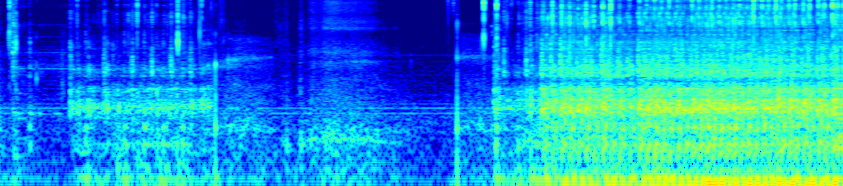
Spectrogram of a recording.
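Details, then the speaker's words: Longarm quilting machine stitching appliqué through several layers: quick, even tapping about four strikes a second, growing louder as the needle pounds through the thick layers; normal stitching. "You can hear the needle pounding through because there are several layers here."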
